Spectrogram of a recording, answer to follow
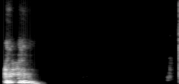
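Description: A man clearing his throat once, a short burst lasting about half a second at the very start.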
